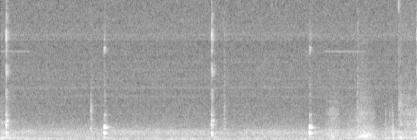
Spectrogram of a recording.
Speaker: the clicking noise you hear of course that's the sound of the relay clicking the lights off and on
